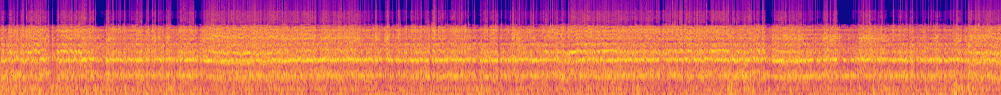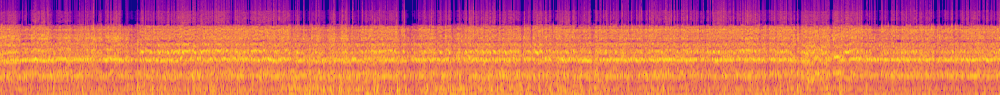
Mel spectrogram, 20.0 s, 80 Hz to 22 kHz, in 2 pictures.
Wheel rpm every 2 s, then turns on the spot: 230, 230, 230, 230, 230, 220, 220, 230, 230, 230.
none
